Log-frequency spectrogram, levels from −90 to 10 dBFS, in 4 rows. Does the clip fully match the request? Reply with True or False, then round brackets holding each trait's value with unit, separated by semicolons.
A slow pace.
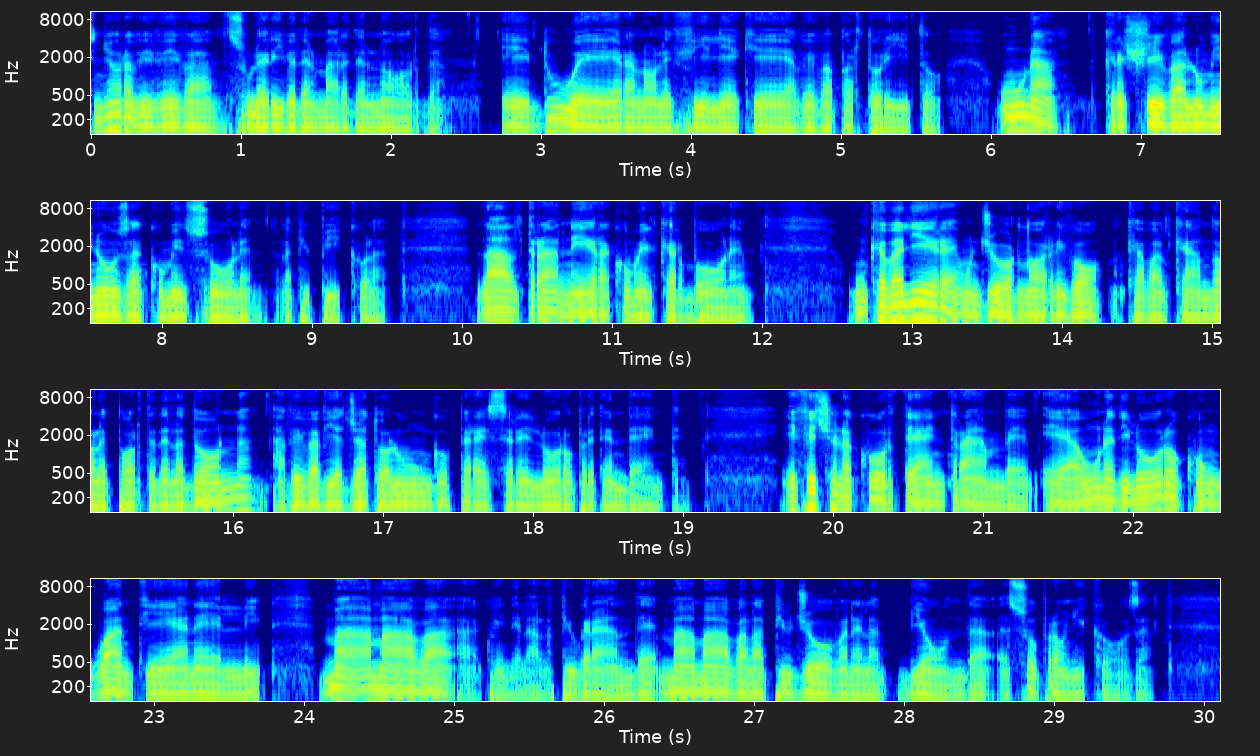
False (160 wpm)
